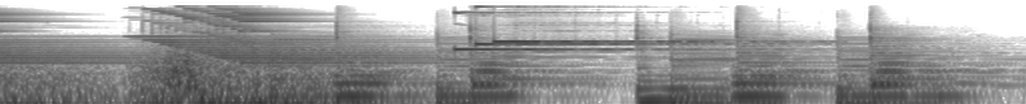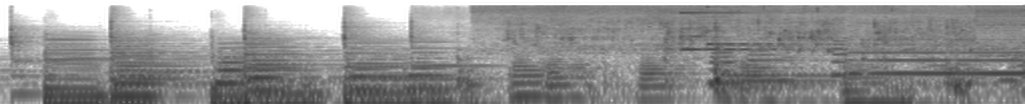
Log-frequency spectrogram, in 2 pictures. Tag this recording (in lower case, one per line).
music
